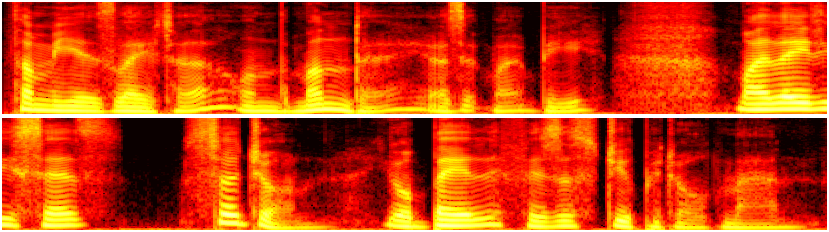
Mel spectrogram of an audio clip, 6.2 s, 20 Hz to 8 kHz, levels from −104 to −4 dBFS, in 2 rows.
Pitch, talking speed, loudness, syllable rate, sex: 130 Hz, 215 wpm, -20 LUFS, 5.2 syllables/s, male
